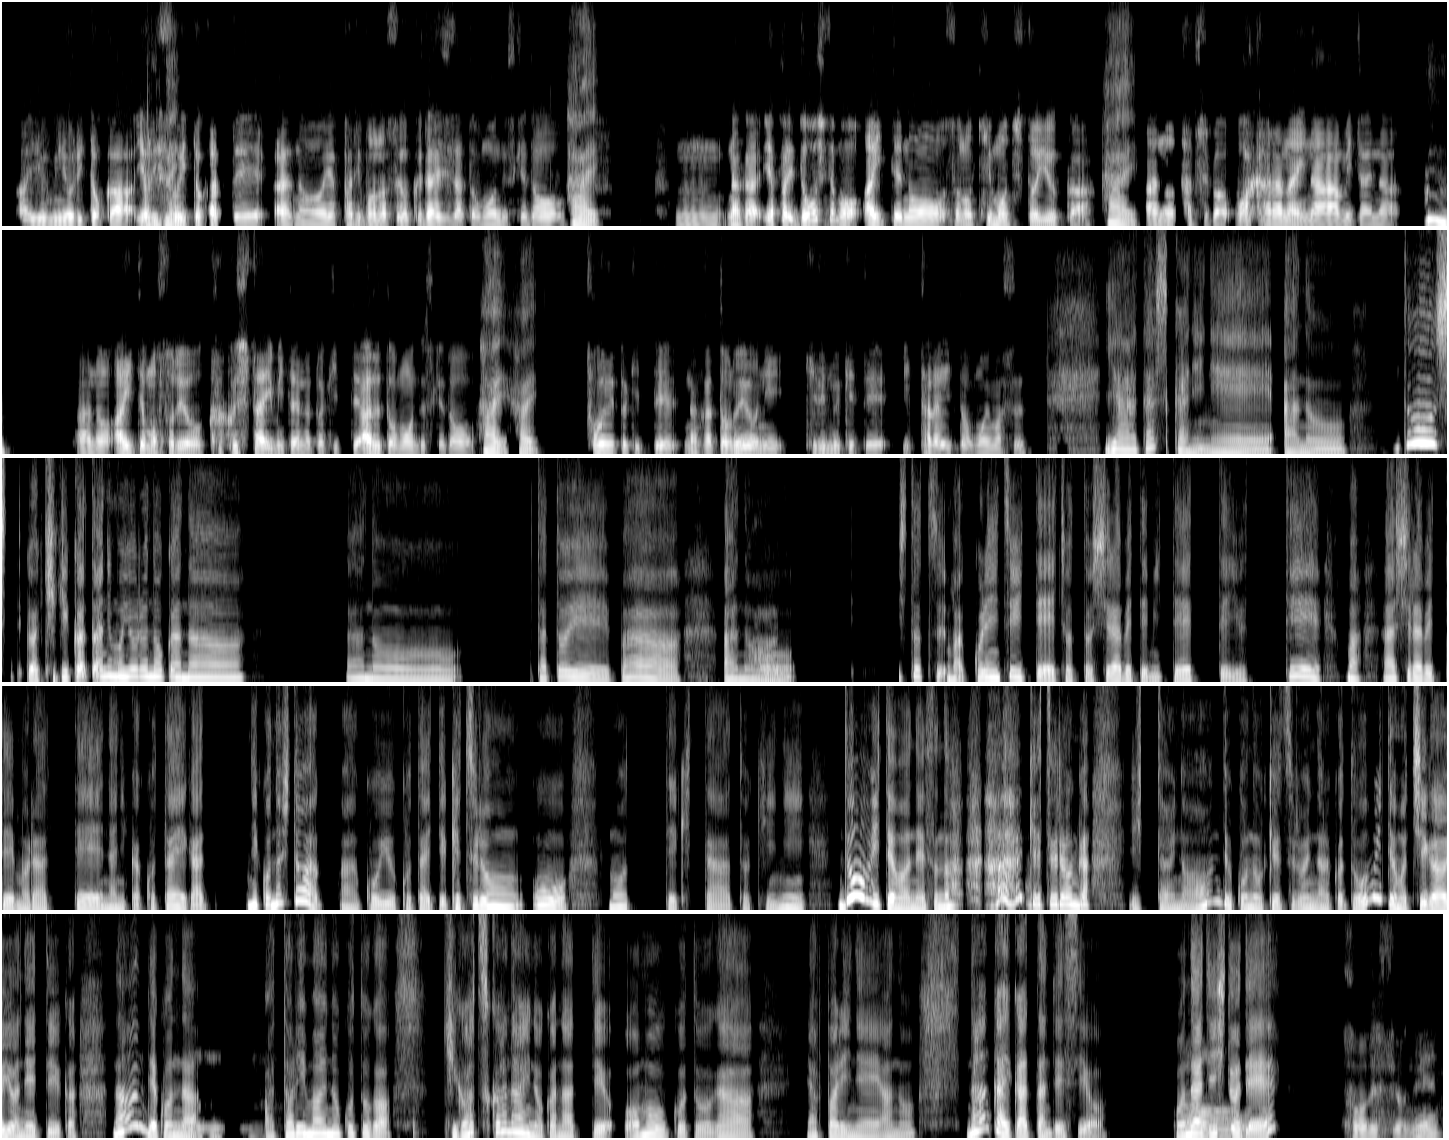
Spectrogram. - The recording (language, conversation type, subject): Japanese, podcast, 相手の立場を理解するために、普段どんなことをしていますか？
- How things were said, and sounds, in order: tapping; laugh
